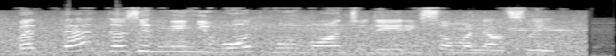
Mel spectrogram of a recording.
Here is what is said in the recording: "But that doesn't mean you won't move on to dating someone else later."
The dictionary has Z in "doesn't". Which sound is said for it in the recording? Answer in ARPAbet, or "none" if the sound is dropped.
Z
